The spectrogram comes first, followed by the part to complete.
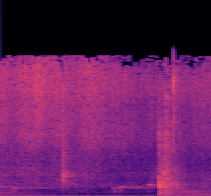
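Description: Metal spatula scraping and knocking against a nonstick wok as fried tofu cubes are tossed and stirred, with one sharp clack about one and a half seconds in.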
